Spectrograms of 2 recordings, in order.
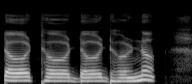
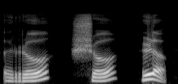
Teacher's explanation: आणि सोबत र श ळ हे सगळे मूर्धन्य आहेत का कारण यांचा उच्चार करताना आपली जीभ दुमडून टाळूवर जाऊन टेकते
